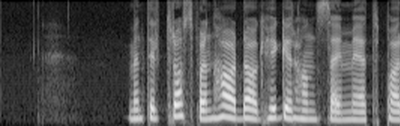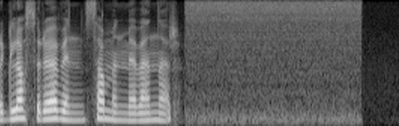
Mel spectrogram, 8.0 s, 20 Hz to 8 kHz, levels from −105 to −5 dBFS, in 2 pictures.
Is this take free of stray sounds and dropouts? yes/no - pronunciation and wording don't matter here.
yes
